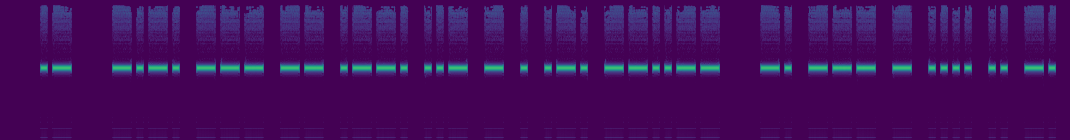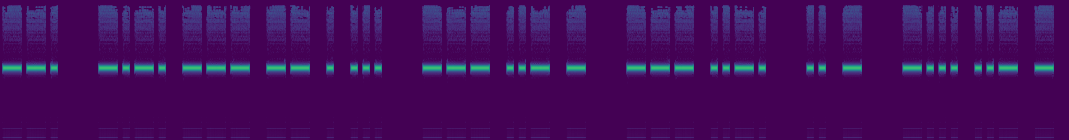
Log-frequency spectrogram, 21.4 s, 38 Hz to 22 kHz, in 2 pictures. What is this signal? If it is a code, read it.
Morse code, heard as a keyed tone, about 20 wpm, 1000 Hz. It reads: A COMPUTER, NOTHING COMES OUT OF IT BUT
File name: qotdfiles / 20wpm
